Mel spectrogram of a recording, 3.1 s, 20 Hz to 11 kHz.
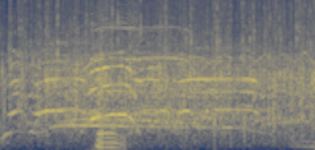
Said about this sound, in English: Yeah. Wow, that was pretty hot. That was good. That was better than the Amazon clap. So that's an 8.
